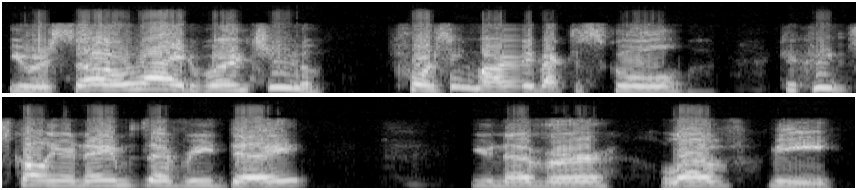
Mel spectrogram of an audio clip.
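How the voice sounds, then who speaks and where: An actor playing an angry, resentful teenage brother in a radio play, with bitter, emphatic short phrases. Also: male voice, high voice, measured pace, darkish tone, no echo, poor audio. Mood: bitter rage.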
